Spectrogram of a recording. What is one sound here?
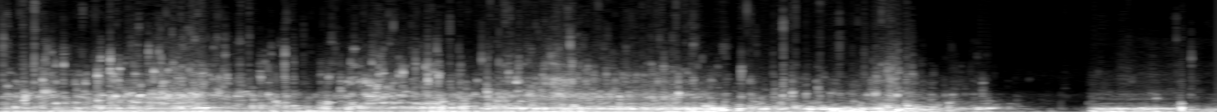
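Air bubbles gurgle and burble loudly underwater.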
